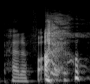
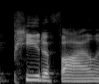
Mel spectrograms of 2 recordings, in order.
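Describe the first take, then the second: First: The first vowel is said the non-British way. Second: The first vowel is said the British way. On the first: "instead of pedophile" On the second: "they say pedophile"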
